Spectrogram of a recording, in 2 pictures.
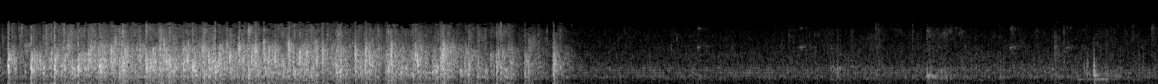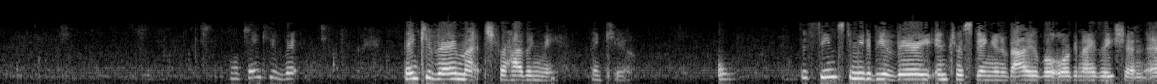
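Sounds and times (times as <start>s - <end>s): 
audience applause welcoming a speaker: 0.0s - 5.8s
speech: 14.0s - 14.9s, 15.6s - 18.0s, 19.6s - 23.1s.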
